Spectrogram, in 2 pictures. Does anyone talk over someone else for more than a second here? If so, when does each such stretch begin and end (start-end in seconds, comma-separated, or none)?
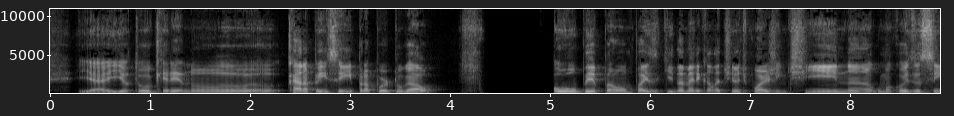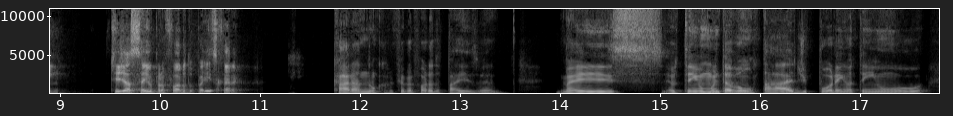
none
